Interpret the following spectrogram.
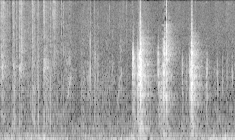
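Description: A tarot deck being riffle-shuffled: a quick patter of cards flicking together at the start, then three louder sharp clicks near the end.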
